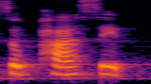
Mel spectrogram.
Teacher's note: first syllable low tone, second syllable mid tone, and third syllable low tone.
